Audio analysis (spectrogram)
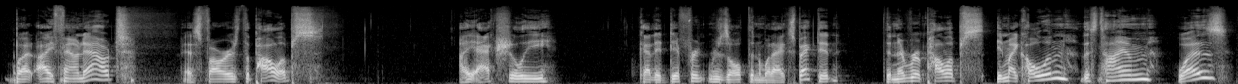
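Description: A man's voice: medium pitch, very animated, a little slow, a bit bright, no echo. Middle-aged American man, casual dry-room talk. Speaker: radio show host. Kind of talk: casual personal storytelling.

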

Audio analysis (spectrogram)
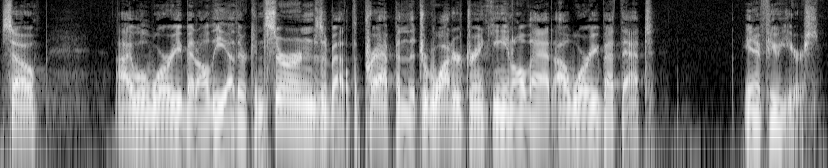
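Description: A middle-aged man with an American accent talks like a radio host sharing a personal story. His voice sits at an ordinary male pitch and sounds close and dry. He rambles conversationally, repeating words for emphasis. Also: normal speed, dry recording.

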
